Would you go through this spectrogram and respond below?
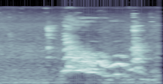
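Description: A neighbor's dog lets out a couple of close, sharp barks and a drawn-out yelp over a quiet background, with no talking.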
